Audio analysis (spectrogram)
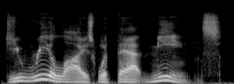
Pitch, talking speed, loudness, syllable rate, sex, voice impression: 135 Hz, 155 wpm, -19 LUFS, 3.7 syllables/s, male, very masculine, slightly middle-aged, very thick, tensed, powerful, slightly bright, very soft, slightly clear, fluent, raspy, very cool, intellectual, refreshing, sincere, very calm, very mature, very friendly, reassuring, unique, slightly elegant, wild, slightly sweet, lively, kind, slightly intense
